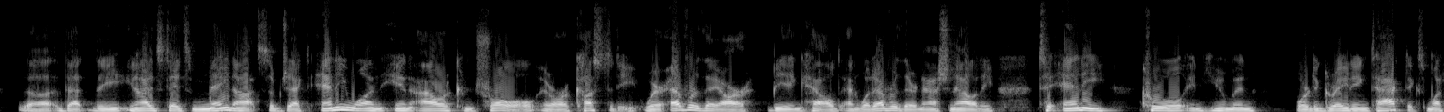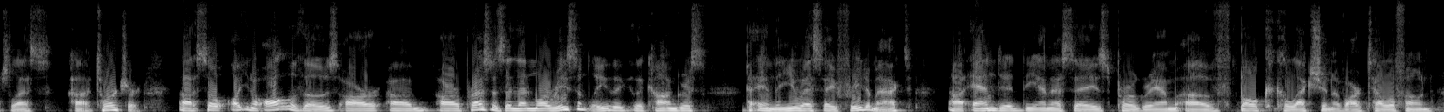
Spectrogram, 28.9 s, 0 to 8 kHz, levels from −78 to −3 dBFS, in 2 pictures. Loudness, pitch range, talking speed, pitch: -19 LUFS, 100-125 Hz, 145 wpm, 110 Hz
